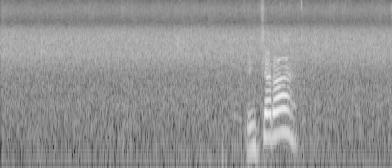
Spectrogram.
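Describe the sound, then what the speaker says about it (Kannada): Heavy rain pours steadily at Yana, a loud, even hiss that fills the air. A voice briefly rises above it near the end. "ಈಗ ಸಿಕ್ಕಾಪಟ್ಟೆ ಜೋರಾಗಿ ಬರ್ತಾಯಿದೆ ಮಳೆ"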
